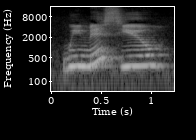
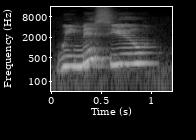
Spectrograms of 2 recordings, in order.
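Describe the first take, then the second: No difference in how they are said.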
